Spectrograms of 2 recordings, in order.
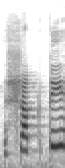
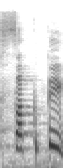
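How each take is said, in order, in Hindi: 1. क् और त् के बीच कोई स्वर नहीं आता। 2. क् और त् के बीच एक स्वर जोड़ा जाता है। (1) "आधा का रहेगा शक्ति में" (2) "बच्चा इसको क्या कर रहा है, पूरा कर"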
